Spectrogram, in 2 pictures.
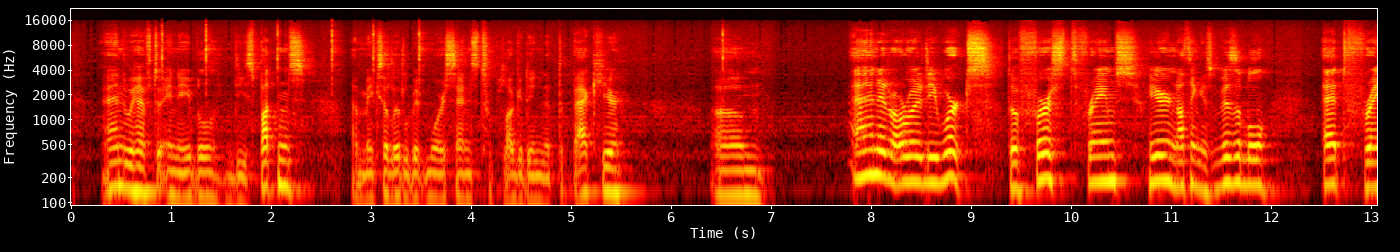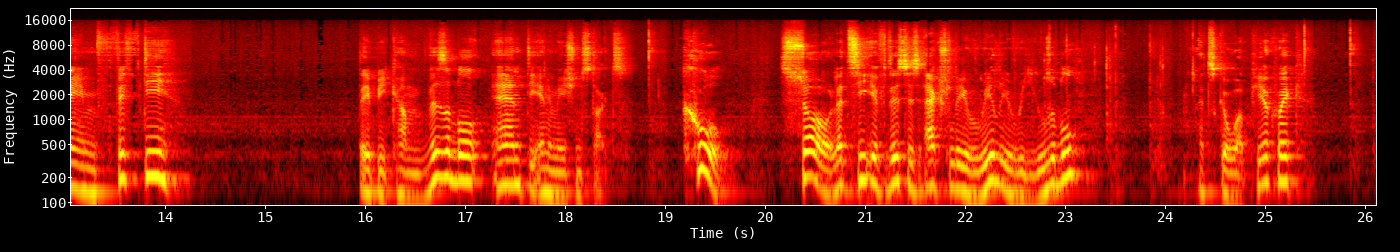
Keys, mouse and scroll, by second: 0.9 click, 2.0 click, 3.0 click, 6.6 click, 20.5-21.0 scroll down 4, 21.3 middle click, 22.0 scroll down 1, 22.1-22.8 scroll up 5, 22.8 middle click, 23.6 shift+middle click, 23.6 shift+scroll up 1, 25.4 click.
